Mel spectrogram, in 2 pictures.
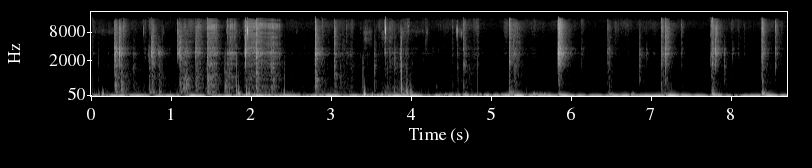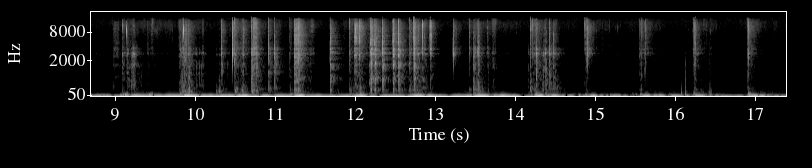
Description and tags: down squeaky stairs
walking down the stairs in my 100 year old home. Sounds of footsteps and creaking - at the end a quiet door knocking
stairs, old, suspense, house, creepy, buildings, spooky, haunted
